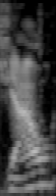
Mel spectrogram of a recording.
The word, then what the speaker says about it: Xiao: quick here Yang's yeah I believe it's Zhao is the way you pronounce that middle name uh x-i-a-o Zhao is one of the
